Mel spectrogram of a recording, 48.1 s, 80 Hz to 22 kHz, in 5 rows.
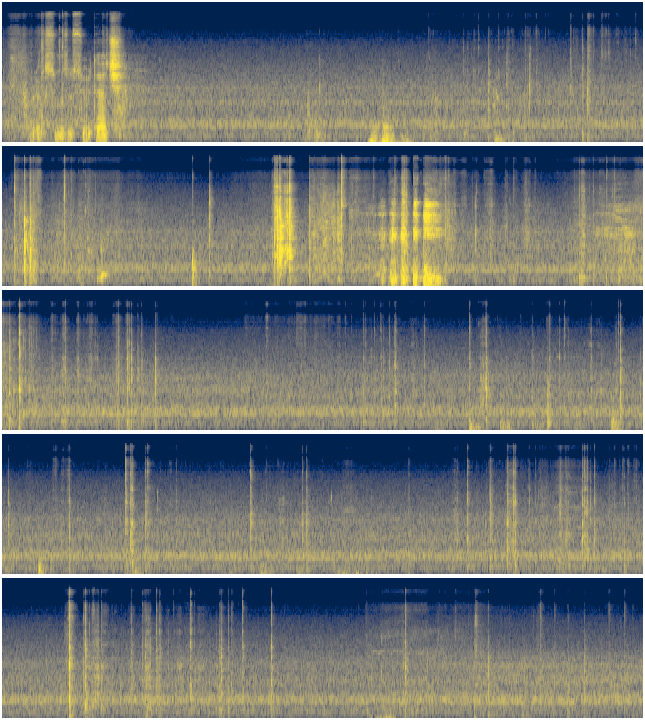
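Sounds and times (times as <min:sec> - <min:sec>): faint steady hum: 0:00.0 - 0:48.0.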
